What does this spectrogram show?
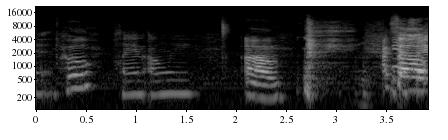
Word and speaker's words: Planoly: Plan only? I can't say it, y'all. So it's PLANOLY, Plan Only.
